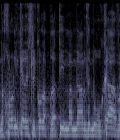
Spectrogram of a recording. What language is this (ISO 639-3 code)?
heb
